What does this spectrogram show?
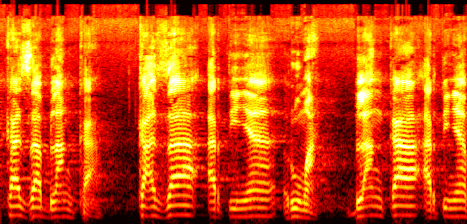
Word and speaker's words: Casablanca: kuliah nama negaranya Maroko ibukotanya tulisannya Casablanca cara bacanya Kasablanka Gaza artinya rumah Blanca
